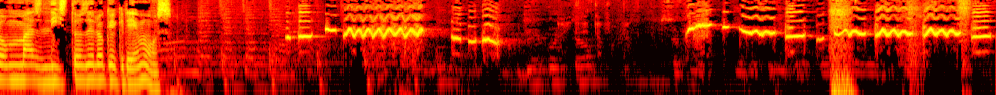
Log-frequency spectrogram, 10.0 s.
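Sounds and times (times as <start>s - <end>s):
speech: 0.0s - 1.9s
bird singing a whistled cartoon theme tune: 2.8s - 5.1s, 6.8s - 9.9s.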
